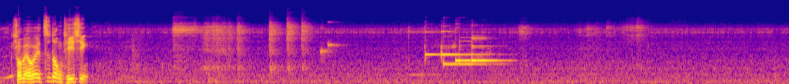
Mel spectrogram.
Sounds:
Speech

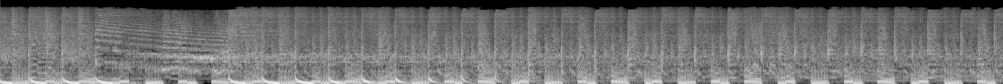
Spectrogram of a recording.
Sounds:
Music, Techno, Electronic music

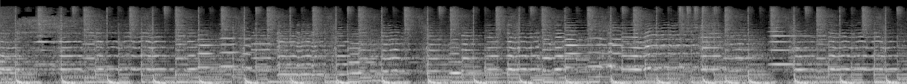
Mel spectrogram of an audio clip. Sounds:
Music, Violin, Musical instrument

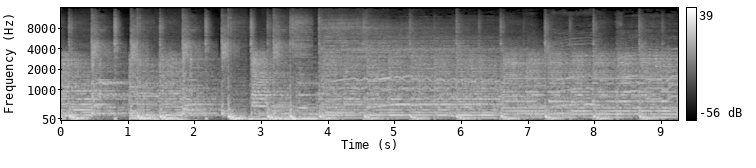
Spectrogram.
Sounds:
Music

